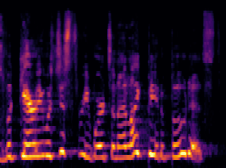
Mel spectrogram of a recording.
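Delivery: high, pleading woman's voice; high-pitched retold plea; imitated upset protest. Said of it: "She was crying".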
